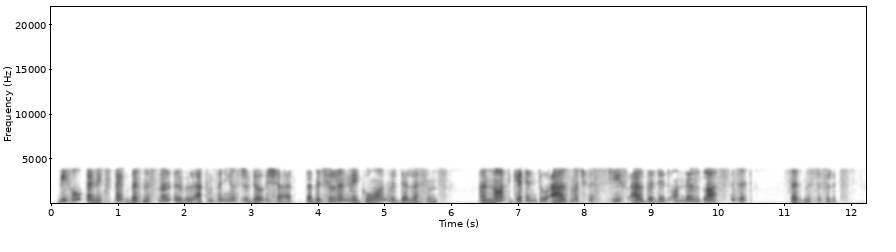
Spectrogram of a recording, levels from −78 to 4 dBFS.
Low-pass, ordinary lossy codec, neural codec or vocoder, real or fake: 7.2 kHz; AAC, 16 kbps; none; real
